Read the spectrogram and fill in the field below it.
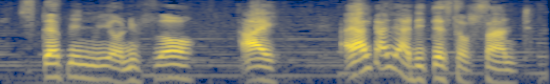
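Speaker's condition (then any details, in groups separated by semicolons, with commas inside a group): Cerebral palsy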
